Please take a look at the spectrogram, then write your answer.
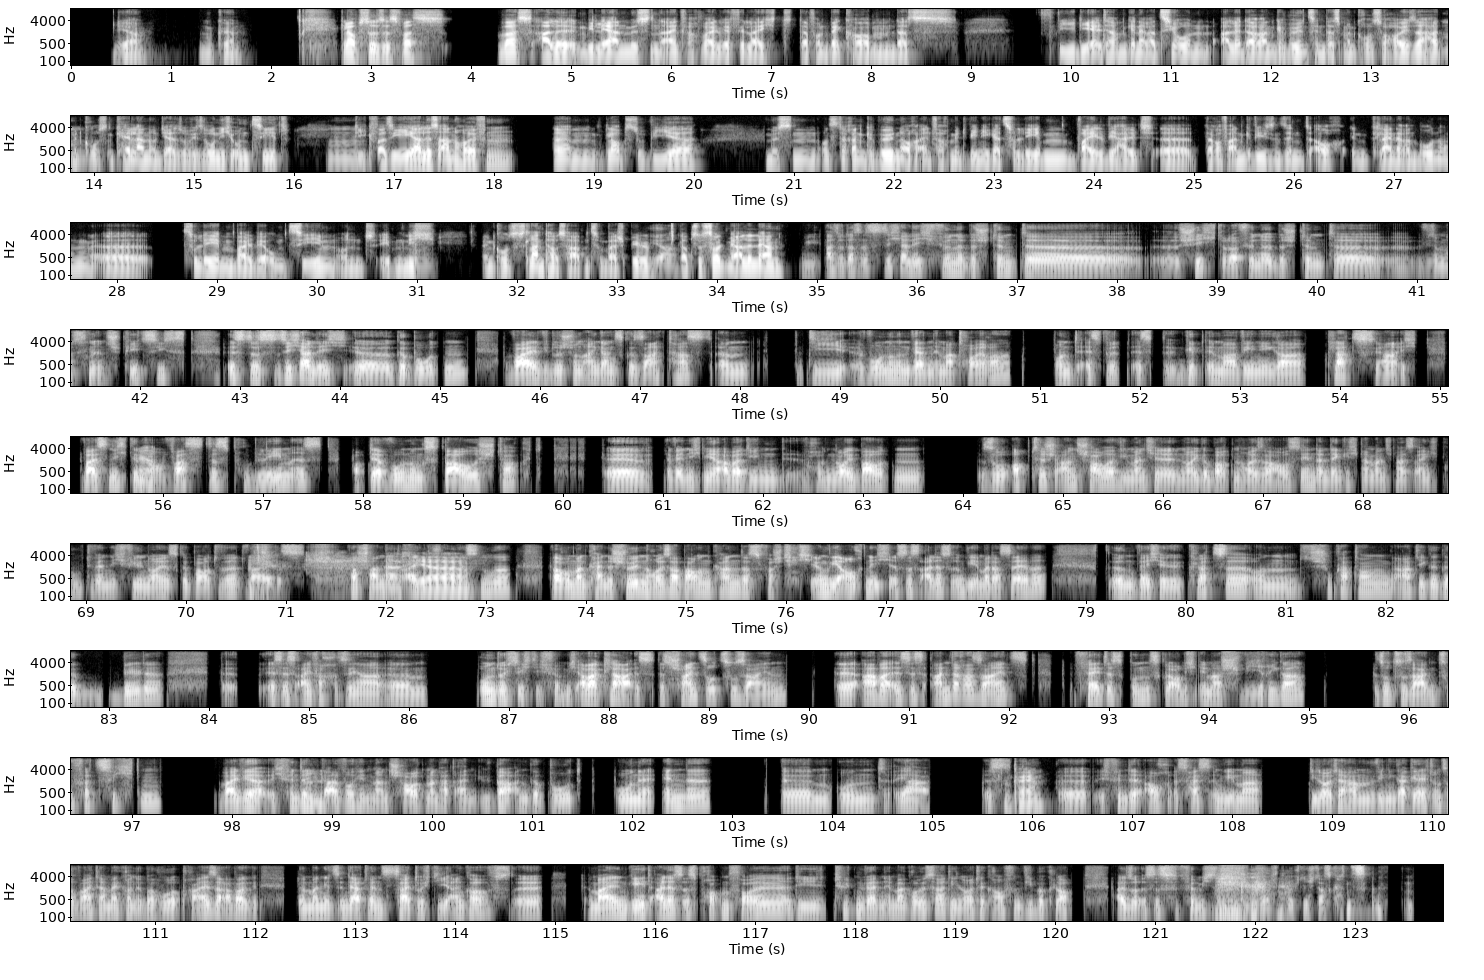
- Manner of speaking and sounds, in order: stressed: "nicht"; drawn out: "bestimmte"; drawn out: "bestimmte"; chuckle; laughing while speaking: "verstehe ich irgendwie auch nicht"; chuckle; laughing while speaking: "Ganze"
- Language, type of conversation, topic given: German, podcast, Wie schaffst du mehr Platz in kleinen Räumen?
- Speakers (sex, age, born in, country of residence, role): male, 25-29, Germany, Germany, host; male, 45-49, Germany, Germany, guest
